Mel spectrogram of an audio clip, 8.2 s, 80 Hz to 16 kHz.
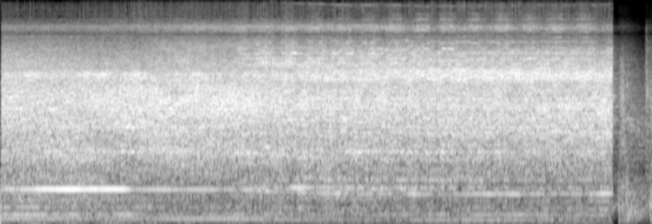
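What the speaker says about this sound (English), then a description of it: "Now that it's all done, I'm gonna grind it down real quick" An angle grinder wears down welds on a steel sheet metal truck bed for a 1930 pickup, a loud, sustained, high whining hiss with a steady tone that stops abruptly near the end.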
